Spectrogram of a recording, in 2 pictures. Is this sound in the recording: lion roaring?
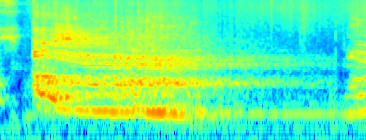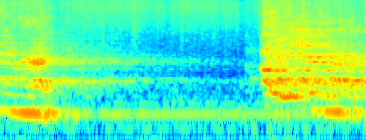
yes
